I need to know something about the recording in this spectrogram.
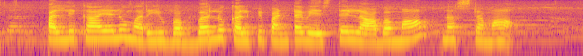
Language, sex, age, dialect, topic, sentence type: Telugu, female, 18-24, Telangana, agriculture, question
